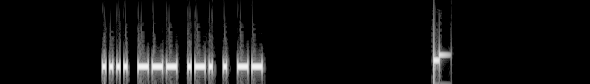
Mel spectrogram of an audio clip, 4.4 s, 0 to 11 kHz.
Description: Morse code, heard as a keyed tone, about 44 wpm, 700 Hz. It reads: HOREM
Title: Code Groups - 5 Letters - 45wpm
